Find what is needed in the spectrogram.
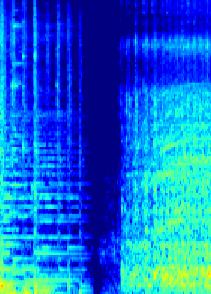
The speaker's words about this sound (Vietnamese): Những chiếc máy may đang chạy vo vo trong một xưởng nhỏ phía trên một cửa hàng ở phía tây Sydney.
